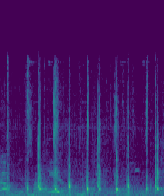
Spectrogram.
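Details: Bay Tennessee Walking Horse on an East Texas trail ride near Marshall, Texas, with a young rider: crisp hoof clip-clops in quick succession, roughly a dozen sharp knocks, with faint speech.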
